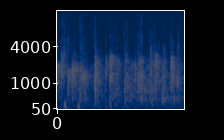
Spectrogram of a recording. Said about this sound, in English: Don't give up. You can clap again.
